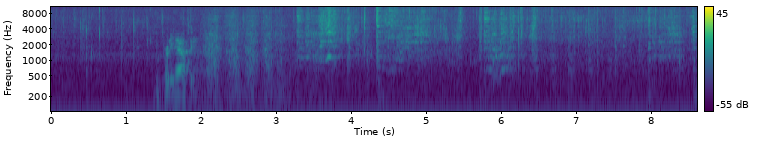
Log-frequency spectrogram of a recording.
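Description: Eggs fry in a Field Company cast iron skillet with a steady soft sizzle and scraping stirs, while a person speaks briefly over it.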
